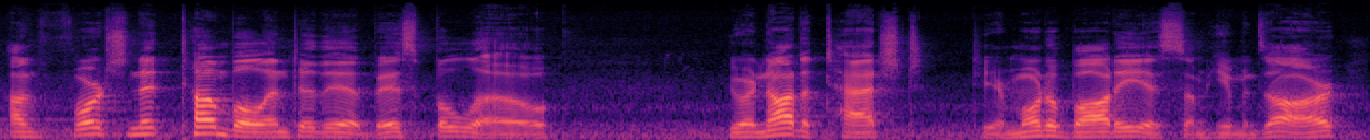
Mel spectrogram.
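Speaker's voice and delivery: usual speaking voice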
